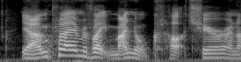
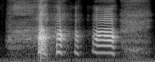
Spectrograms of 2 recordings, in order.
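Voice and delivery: mocking laugh; 6 dB louder than usual. Real, not acted. Mocking trapped driver.

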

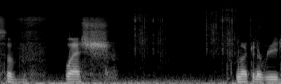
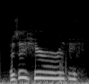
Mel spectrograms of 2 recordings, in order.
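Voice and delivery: scared streamer; 4 dB louder, faster than usual. Real, not acted. Lost in a scary level.

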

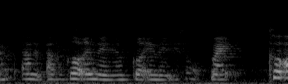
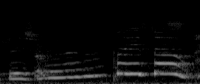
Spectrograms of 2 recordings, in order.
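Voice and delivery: whiny pleading; 7 semitones higher, 7 dB quieter, much slower than usual. Real, not acted. Pleading over a lost cell.

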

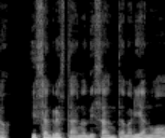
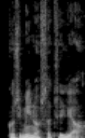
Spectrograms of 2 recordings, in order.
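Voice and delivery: ordinary delivery, nothing marked

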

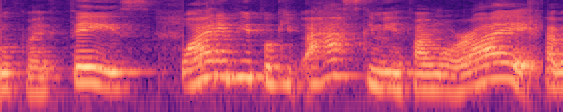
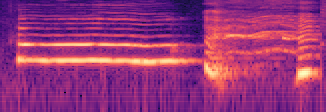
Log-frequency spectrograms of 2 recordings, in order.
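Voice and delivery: high squealing laugh, cracking up; shrieking laugh; 6 dB louder than usual. Real, not acted. Squealing laugh at her own joke.

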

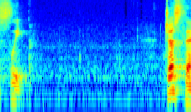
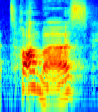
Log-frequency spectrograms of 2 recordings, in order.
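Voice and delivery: laugh, then the name pitched up; 7 semitones higher than usual. A narrator's reading. Gordon finds Thomas terrified, laughing call. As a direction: laugh at him as you call him.

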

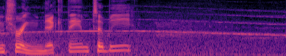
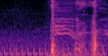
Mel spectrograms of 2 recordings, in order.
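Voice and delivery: coughing on dust; 7 dB quieter than usual. Real, not acted. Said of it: "I inhaled dust".

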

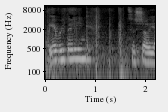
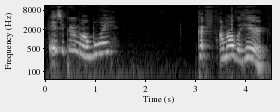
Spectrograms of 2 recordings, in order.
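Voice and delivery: high, loud sing-song calling of the pet; doting grandma call; 6 semitones higher, 8 dB louder than usual. Real, not acted. Doting grandma calling her pet Frank, high and loud. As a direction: coo at him loudly, way up high, to get him to come.

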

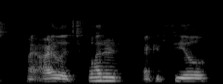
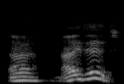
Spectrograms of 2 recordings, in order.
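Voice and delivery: cheerful; 6 semitones higher, slower than usual. A narrator's reading. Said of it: "I said cheerfully".

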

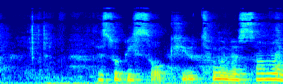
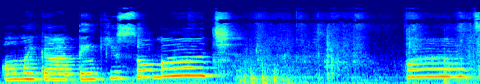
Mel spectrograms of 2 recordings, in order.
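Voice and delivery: higher and louder, slowed and gushing; overwhelmed thanks; 8 semitones higher, 3 dB louder, slower than usual. Real, not acted. Vlogger gushing thanks to viewers who sent gifts. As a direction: pour out thanks, overcome.

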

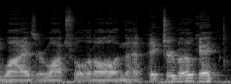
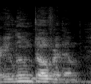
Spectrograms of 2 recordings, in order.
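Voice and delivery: usual speaking voice

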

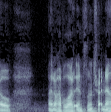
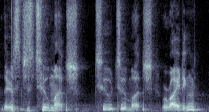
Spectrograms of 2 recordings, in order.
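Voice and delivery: real tears breaking through the words, voice cracking high; crying; 8 semitones higher, slower than usual. Real, not acted. Vlogger to struggling viewers, crying as he opens up. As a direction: choke the words out through tears, slow and strained. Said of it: "Sorry, I'm crying".

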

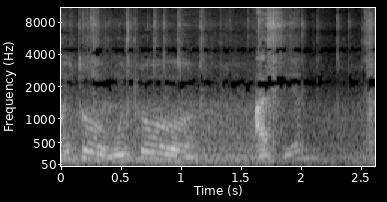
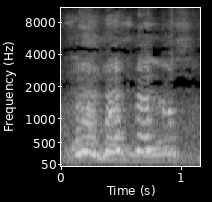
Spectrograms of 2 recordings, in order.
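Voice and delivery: laughing exclamation; 12 semitones higher, 6 dB louder than usual. Real, not acted. Laughing at friend's comment.

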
